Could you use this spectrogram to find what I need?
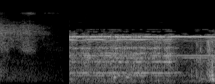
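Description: Telephone ringing for a phone call: a short, fading burst, a moment of silence, then a bright, steady electronic ring that holds loudly to the end.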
